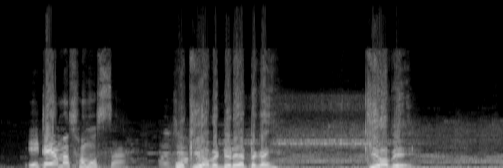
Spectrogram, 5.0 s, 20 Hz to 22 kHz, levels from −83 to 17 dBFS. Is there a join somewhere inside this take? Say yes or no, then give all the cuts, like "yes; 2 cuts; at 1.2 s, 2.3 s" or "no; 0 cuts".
yes; 1 cut; at 1.6 s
